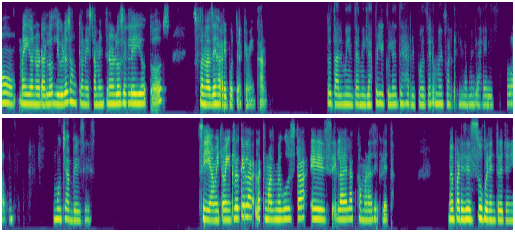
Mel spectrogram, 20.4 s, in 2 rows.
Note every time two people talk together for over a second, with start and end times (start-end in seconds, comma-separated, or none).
none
